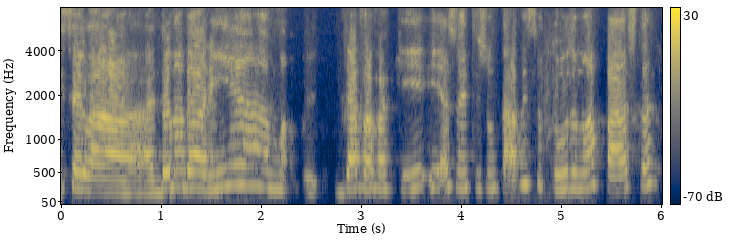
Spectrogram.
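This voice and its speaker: A woman lecturer with a Pernambuco Brazilian Portuguese accent talks through her material in a loose, chatty way. Her voice sits a little high, and she keeps checking in with tag questions and fixing her own words as she goes. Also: poor audio. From Caruaru, Pernambuco, Brazil. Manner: chatty, many "né" tags and restarts. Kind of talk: informal lecture.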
